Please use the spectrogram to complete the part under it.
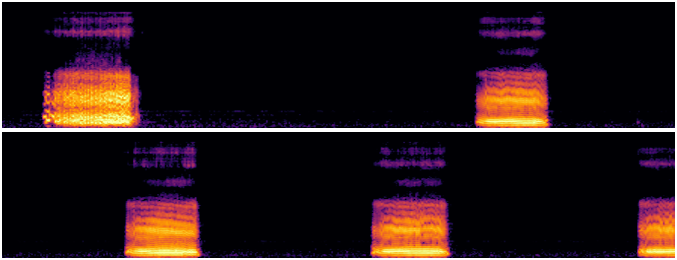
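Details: A Maltese dog snores loudly, each rasping, rattly breath lasting about a second and repeating every few seconds; the owner mentions apnea, and the dog startles awake from snoring.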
